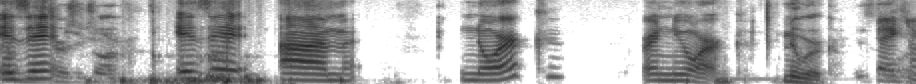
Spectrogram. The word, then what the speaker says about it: Newark: Newark or Newark? Newark. Thank you. Oh my god. It's not It's Newark. Newark. It's Newark. literally Newark. Newark. What? It's Newark. There's clearly 2 syllables.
